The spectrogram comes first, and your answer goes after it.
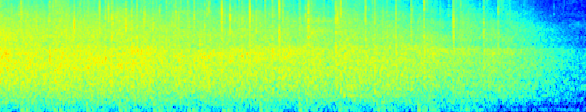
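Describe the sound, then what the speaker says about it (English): A church congregation claps for a speaker coming forward, giving thick, even applause that gradually fades out over the last couple of seconds. "Could we give Mark a round of applause as he comes up?"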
